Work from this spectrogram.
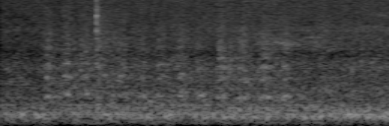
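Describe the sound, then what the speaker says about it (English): A resident pigeon coos inside the old Bodmin Jail in Cornwall, a soft low burble repeating in a steady rhythm against a constant echoing background hum. "Resident pigeon."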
